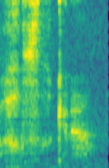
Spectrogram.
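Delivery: barely voiced oh, fucking hell; whispered exasperation. Real, not acted. Groaning at a reader's pun, whispered exasperation. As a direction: whisper it out in weary despair.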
